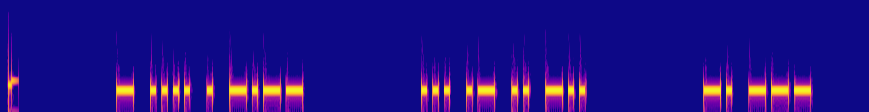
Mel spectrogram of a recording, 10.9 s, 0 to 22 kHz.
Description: Morse code, heard as a keyed tone, about 17 wpm, 700 Hz. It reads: THEY SAID NO
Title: 3x Word-Spacing - Sentences from Top 100 Words - 17wpm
